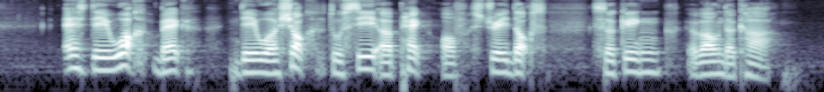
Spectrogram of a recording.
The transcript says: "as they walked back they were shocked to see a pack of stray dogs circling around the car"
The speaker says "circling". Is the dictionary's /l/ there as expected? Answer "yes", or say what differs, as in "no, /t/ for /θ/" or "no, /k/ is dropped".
no, /l/ is dropped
